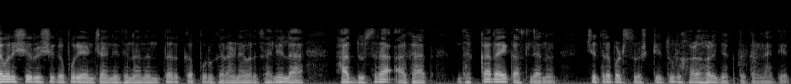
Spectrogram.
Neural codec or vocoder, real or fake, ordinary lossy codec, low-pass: none; real; none; 5.4 kHz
